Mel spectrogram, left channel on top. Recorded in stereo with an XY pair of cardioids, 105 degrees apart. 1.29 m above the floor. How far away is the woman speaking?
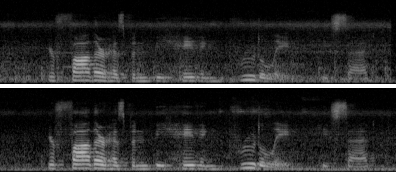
About 3 m.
